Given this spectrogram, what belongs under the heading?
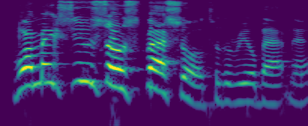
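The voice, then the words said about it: Poor imitation of a movie character. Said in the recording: “That's a fucking terrible impression of the guy in hockey pads”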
